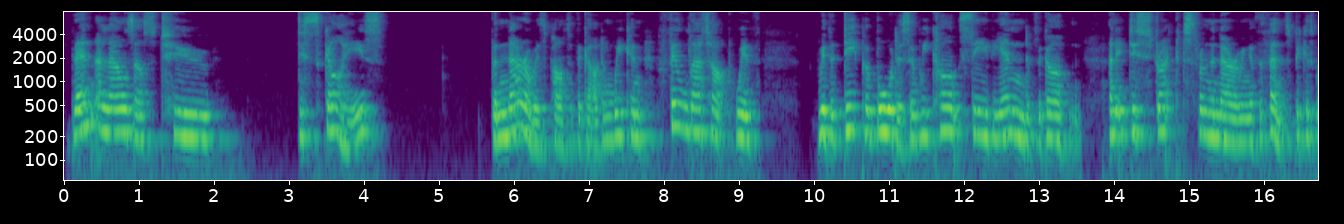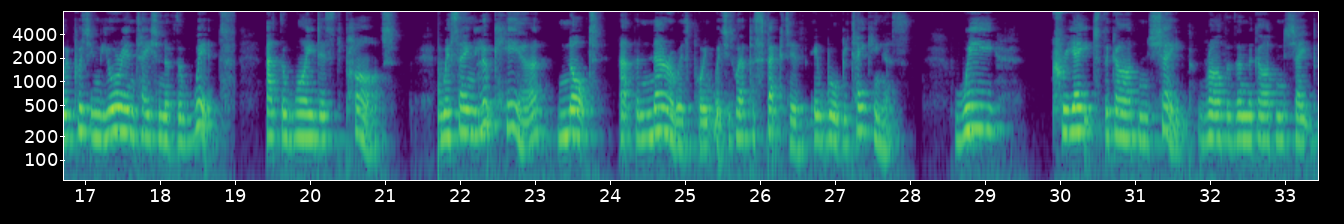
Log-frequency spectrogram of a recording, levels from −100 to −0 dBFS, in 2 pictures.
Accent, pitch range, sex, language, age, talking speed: British, 185-225 Hz, female, English, 50-69, 140 wpm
